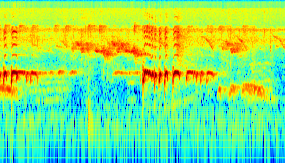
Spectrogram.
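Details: Local zebra dove in full song, loud and energetic: repeated phrases open with rapid clipped notes and trail into lower purring coos, with a faint higher bird call behind.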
